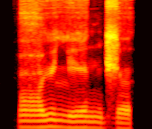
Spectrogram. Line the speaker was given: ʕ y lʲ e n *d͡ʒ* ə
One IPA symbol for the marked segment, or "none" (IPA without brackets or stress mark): d͡ʒ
